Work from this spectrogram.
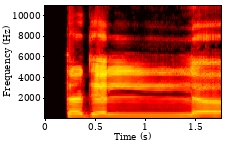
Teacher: ہم جیم کو لام کے ساتھ ملاتے ہوئے اس کو کھڑا بھی کریں گے اور اس کی تشدید کو بھی ادا کریں گے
